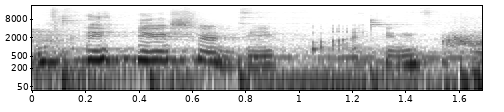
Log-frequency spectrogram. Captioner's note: lady laughs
